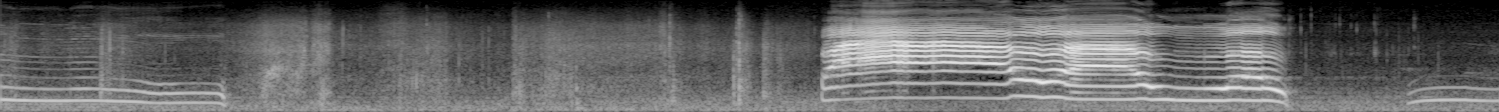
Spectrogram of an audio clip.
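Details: Stray cats fighting at a bar on a cat island: a falling, moaning yowl, then a pause with faint clicks, then a loud, strained, wavering yowl lasting over three seconds, ending with another low moan.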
